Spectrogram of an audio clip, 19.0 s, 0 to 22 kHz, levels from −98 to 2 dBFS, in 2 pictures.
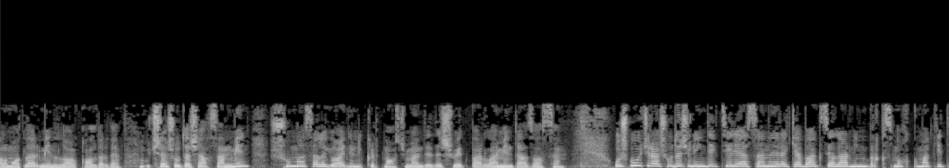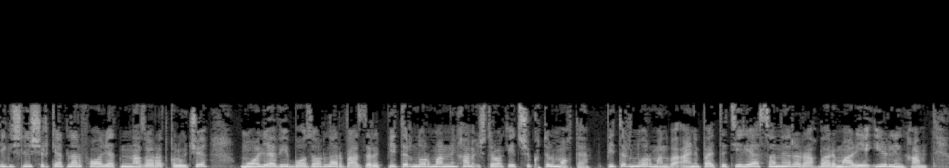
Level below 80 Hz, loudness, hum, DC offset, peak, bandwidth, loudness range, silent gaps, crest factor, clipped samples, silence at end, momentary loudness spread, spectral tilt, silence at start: -52 dBFS; -18 LUFS; none; under 0.1%; -6 dBFS; 8.8 kHz; 2 LU; none; 12 dB; under 0.1%; 0 s; 6 LU; -5.5 dB/octave; 0 s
